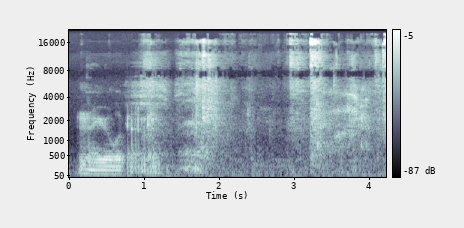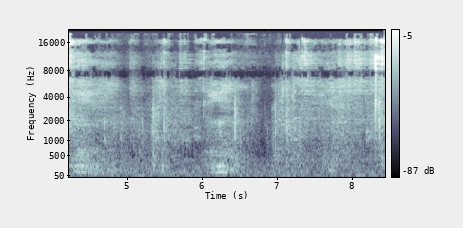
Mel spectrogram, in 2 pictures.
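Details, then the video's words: Bulldog making low, gravelly golem-like groans while scratching his back indoors; a loud harmonic groan opens, followed by quieter grumbling noises and rustling in a small room. "Bulldog making golem noises scratching his back"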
